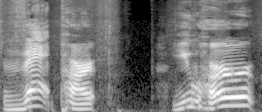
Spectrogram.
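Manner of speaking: slow mocking street voice. Mocking the mayor's slang at the podium, slow. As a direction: drag it out, mocking her slang. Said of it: "She be like".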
